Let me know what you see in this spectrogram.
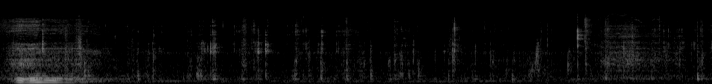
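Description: A person chewing a mouthful of hamburger close to the microphone, making irregular soft wet clicks and crunches. It opens with a short hummed vocal sound that is the loudest part.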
